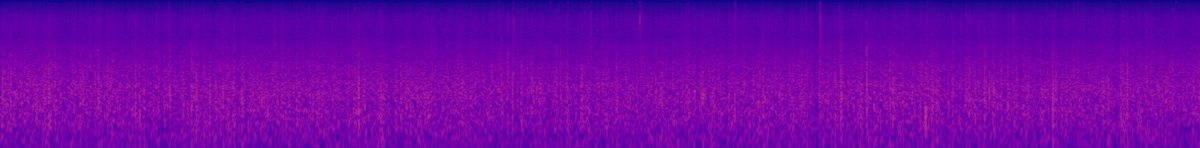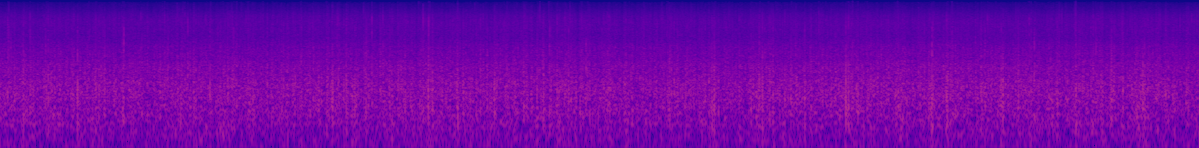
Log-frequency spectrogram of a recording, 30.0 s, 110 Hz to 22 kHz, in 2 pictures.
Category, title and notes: Soundscapes > Nature
24h ambiance pt-05 - 2025 04 16 06H00 - 07h38 Gergueil Greenhouse
Subject : One part out of ten of a 24h MS recording of Gergueil country side. Recorded inside a Greenhouse. Date YMD : Project starting at 20h20 on the 2025 04 15, finishing at 20h37 on the 2025 04 16. Location : Gergueil 21410, Côte-d'Or, Bourgogne-Franche-Comté. Hardware : Zoom H2n MS, Smallrig Magic-arm. At about 1m60 high. Weather : Rainy, mostly all night and day long. Processing : Trimmed added 5.1db in audacity, decoded MS by duplicating side channel and inverting the phase on right side. (No volume adjustment other than the global 5.1db).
